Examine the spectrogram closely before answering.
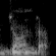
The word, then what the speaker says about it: genre: इट is pronounce as जॉनरा, GENRE, जॉनरा.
